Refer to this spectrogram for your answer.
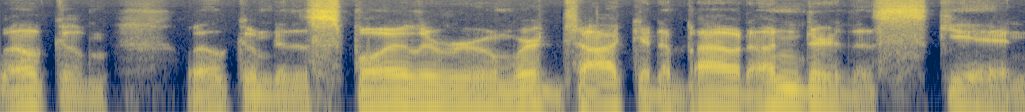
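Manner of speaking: put-on lecherous voice. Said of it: "to talk in my lecherous voice all episode".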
